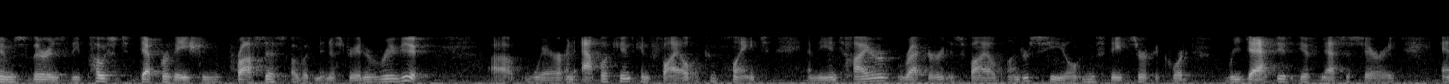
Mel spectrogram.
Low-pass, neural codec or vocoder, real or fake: 3.6 kHz; none; real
